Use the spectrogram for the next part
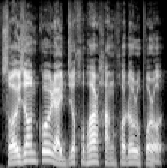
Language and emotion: Assamese, neutral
